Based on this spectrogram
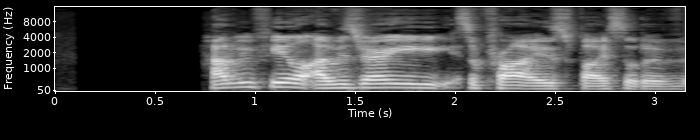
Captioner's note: none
